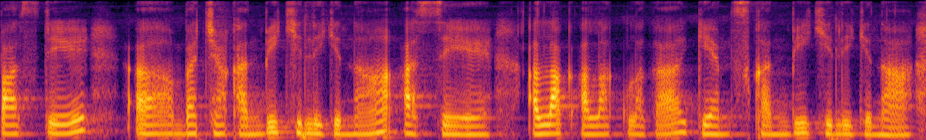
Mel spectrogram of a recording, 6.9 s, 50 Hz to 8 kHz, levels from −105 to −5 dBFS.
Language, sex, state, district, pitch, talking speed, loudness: Nagamese, female, Nagaland, Kohima, 180 Hz, 130 wpm, -22 LUFS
